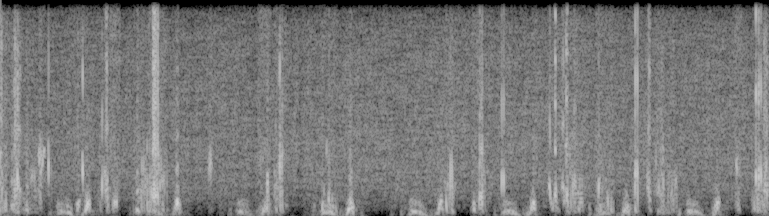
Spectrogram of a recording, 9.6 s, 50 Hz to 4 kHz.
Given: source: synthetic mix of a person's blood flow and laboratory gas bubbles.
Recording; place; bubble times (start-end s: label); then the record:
Doppler ultrasound of blood flow; precordium
0.00-0.65 s: bubbles
0.92-1.07 s: bubbles
1.23-1.50 s: bubbles
1.66-2.09 s: bubbles
2.60-2.67 s: bubbles
3.23-3.38 s: bubbles
3.42-3.60 s: bubbles
4.00-4.23 s: bubbles
5.54-5.71 s: bubbles
5.88-6.10 s: bubbles
6.25-6.35 s: bubbles
6.83-7.32 s: bubbles
7.44-7.68 s: bubbles
7.91-8.01 s: bubbles
8.08-8.47 s: bubbles
9.19-9.28 s: bubbles
9.39-9.62 s: bubbles
From the record:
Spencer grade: 3 (all of the cardiac periods contain showers or single bubble signals, but not dominating or overriding the cardiac motion signals); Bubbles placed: only in the low amplitude regions of the cardiac cycle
